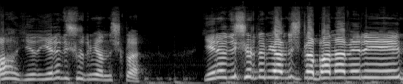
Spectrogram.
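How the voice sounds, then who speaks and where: A raised, projected voice with a bright, sharp tone delivers the words at a fairly slow pace. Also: man. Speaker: gaming YouTuber. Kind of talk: gameplay commentary. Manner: animated.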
